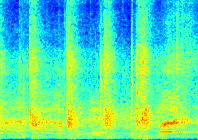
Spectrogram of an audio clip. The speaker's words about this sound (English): that's Lustig, You're the One. Hey, that's a pretty cool song. Having the whole crowd cheering that out, it's pretty cool, and it shows you how much they truly loved him.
